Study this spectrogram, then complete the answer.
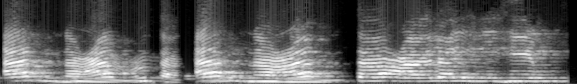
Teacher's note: দ্রুত পড়তে হবে, হামিম জের হিম, টান হবে না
